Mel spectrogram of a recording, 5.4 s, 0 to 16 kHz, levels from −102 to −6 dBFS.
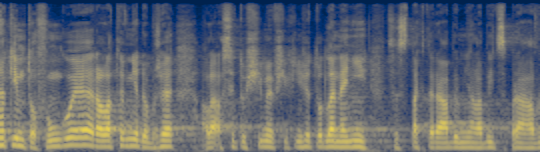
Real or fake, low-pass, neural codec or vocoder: fake; 14.4 kHz; vocoder, 48 kHz, 128 mel bands, Vocos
